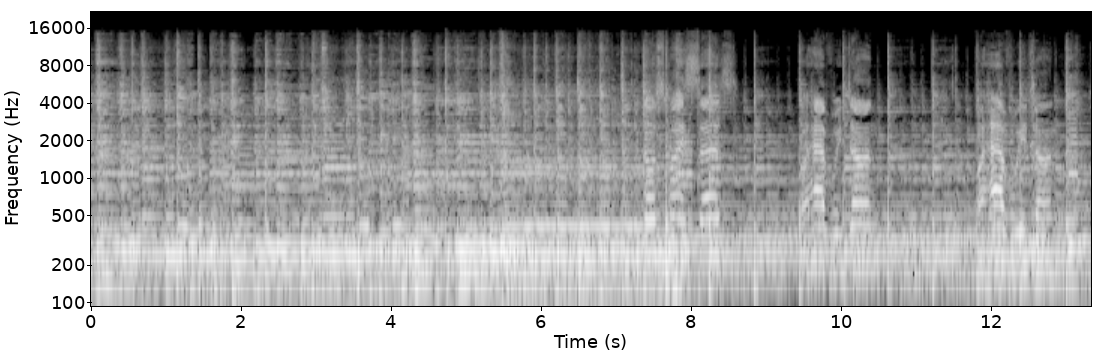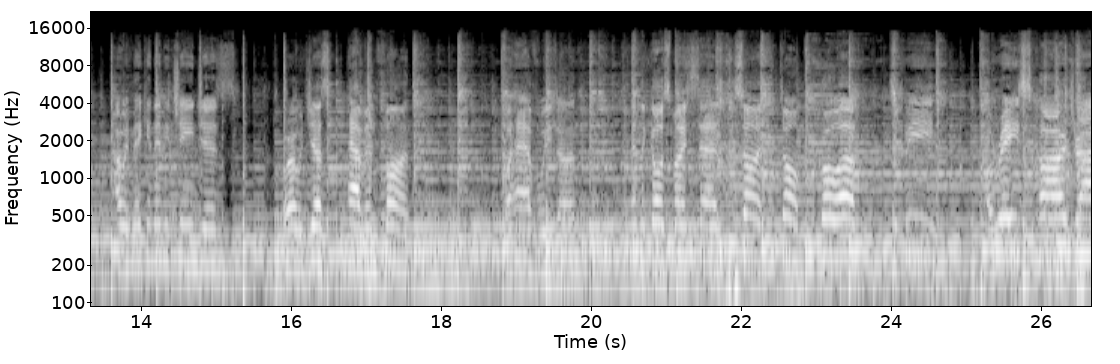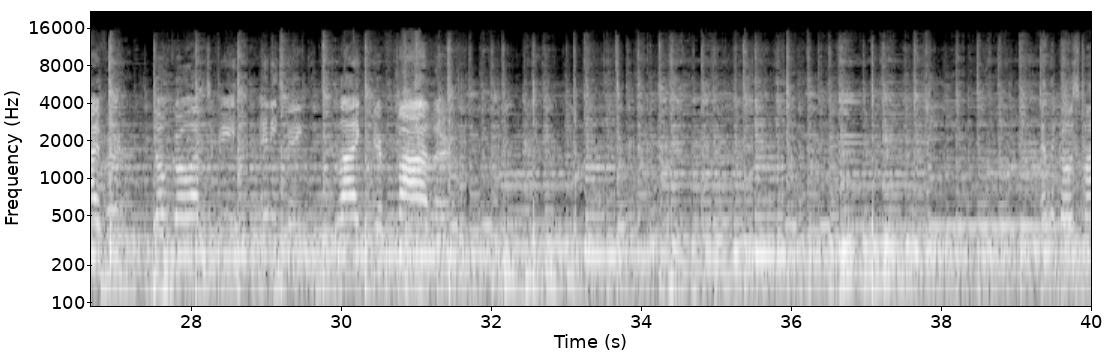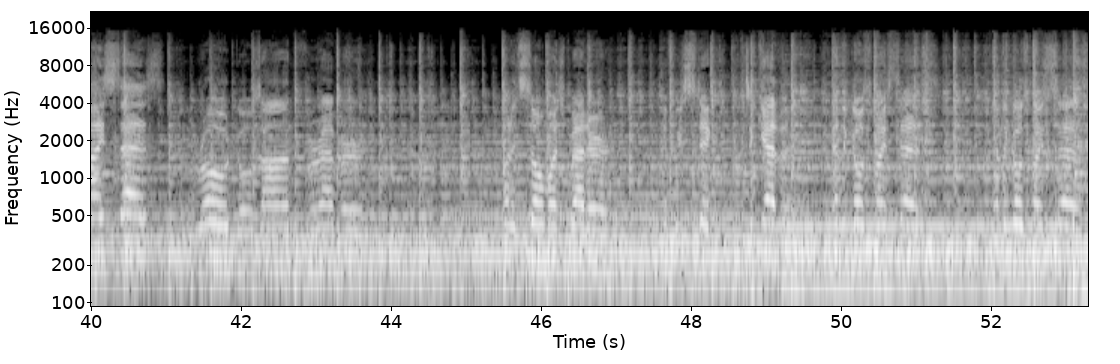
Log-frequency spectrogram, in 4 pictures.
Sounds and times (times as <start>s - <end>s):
Music: 0.0s - 53.3s.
